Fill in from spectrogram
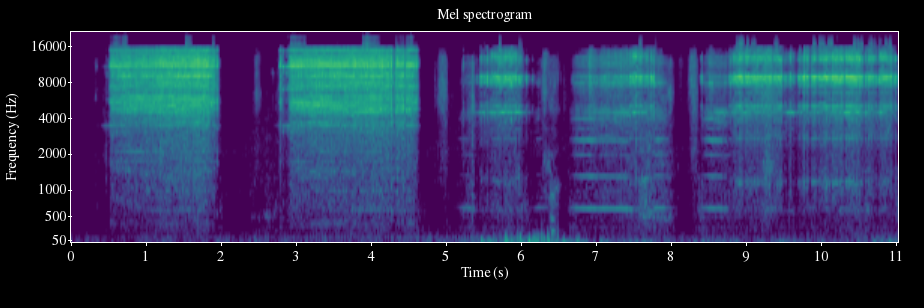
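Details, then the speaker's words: Front brake pad wear-indicator tab on a 2000 Honda Accord rubbing the disc: high, scratchy metallic squeal in bursts as the wheel turns, because the pads have worn down to the metal clip and need replacing. "can hear it you can hear the little metal tab touching the the disc this is what what's touching the disc this this metal like a clip"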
